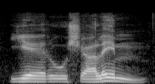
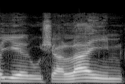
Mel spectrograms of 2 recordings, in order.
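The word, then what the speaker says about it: ירושלם: que esa forma defectuosa se debe pronunciar jerusalem y no yerushalaim como la ponen los los más orejas discúlpenme que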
